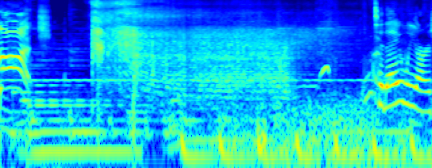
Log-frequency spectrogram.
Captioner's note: rocket hisses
